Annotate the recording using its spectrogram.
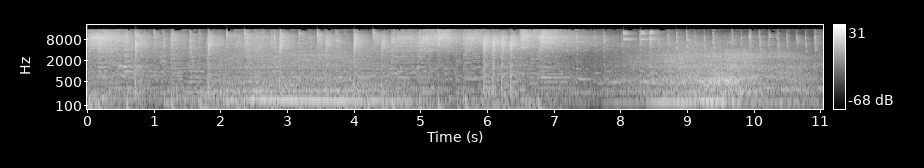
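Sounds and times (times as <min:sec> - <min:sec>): background music: 0:00.0 - 0:11.0
car passing close by: 0:07.8 - 0:11.0.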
